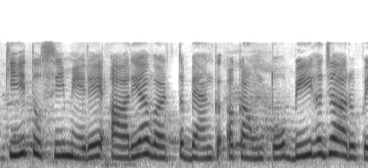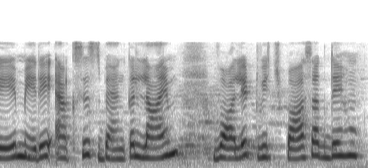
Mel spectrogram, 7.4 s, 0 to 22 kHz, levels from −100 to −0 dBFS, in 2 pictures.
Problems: continuous background conversations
